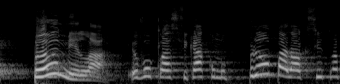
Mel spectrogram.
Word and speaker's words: Pamela: Pamela. O Lá é a última, o Me é a penúltima e o Pan é a antepenúltima.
